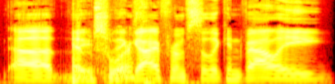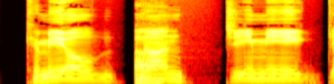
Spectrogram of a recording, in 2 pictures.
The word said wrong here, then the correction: Kumail: Kumail Nanjiani.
